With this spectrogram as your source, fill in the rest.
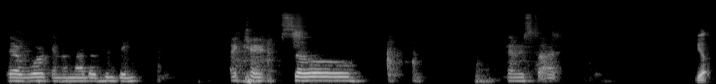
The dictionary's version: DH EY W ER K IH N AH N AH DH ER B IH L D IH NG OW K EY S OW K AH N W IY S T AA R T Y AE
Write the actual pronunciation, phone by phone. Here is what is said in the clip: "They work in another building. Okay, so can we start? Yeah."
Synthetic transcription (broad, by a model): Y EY W ER K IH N AH N AH DH ER B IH L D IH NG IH K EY S OW K AH N W IY S T AA R T Y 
